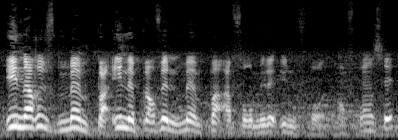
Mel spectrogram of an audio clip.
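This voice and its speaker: A man's voice: high-pitched, expressive, fairly quick, slight background noise. A man playing an indignant man who rants about two louts in a film. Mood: ranting. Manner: indignant, ranting. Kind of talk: Congolese film acting.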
